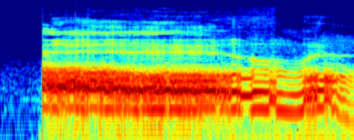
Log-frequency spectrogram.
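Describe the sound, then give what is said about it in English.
An actor playing the Lion imitates a lion's roar with his voice: one loud, rough, sustained bellow lasting about three seconds, breaking at the end into a few wavering, falling growls. “Well roared, lion.”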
